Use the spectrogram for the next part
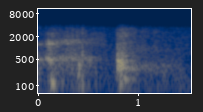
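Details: Man burping deliberately after kebab and cola: two burps, a short one then a louder one, in a small room.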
